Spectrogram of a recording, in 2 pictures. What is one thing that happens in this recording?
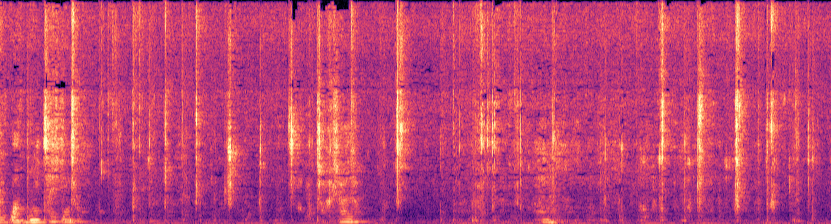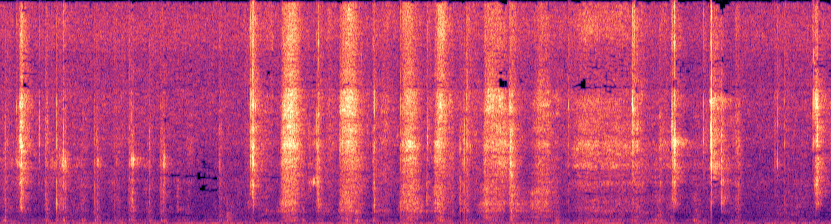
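A young woman chews food with loud, wet, crunchy sounds close to a microphone.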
